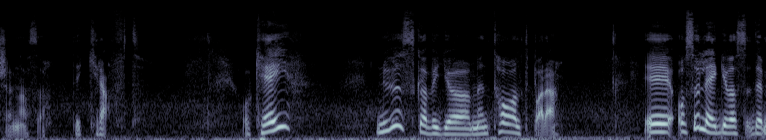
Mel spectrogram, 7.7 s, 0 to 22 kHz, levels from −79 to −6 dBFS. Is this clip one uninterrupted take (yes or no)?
no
